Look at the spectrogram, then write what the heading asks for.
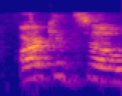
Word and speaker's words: Arkansas: Arkansas was once part of French territory in North America.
